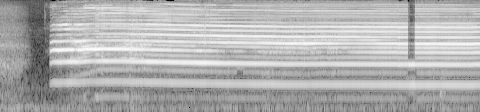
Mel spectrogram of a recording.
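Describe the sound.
A person lets out a sudden, piercing, high-pitched shriek that holds steady and loud for over four seconds, imitating an eerie shriek from a cave. No one speaks over it.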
